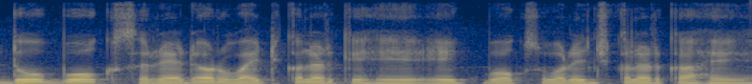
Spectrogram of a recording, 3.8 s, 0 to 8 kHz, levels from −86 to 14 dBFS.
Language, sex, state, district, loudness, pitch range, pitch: Hindi, female, Maharashtra, Washim, -17 LUFS, 150-155 Hz, 150 Hz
